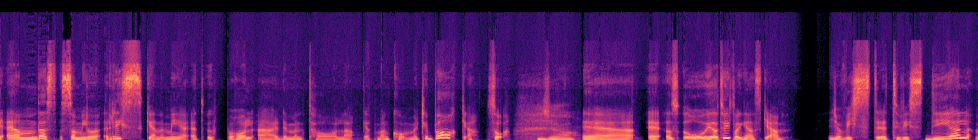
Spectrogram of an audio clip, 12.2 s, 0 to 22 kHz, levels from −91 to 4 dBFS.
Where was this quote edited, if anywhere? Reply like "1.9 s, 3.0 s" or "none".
1.1 s, 4.5 s, 7.3 s, 9.2 s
